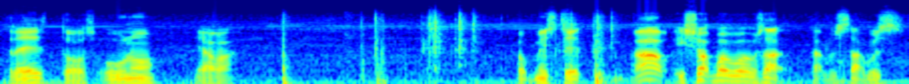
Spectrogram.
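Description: This middle-aged man's mid-range voice swings widely in pitch as he unhurriedly delivers jokey, mock-dramatic commentary over a home video. It was filmed in a small back garden, and the outdoor camera sound is muffled, noisy and full of clicks.

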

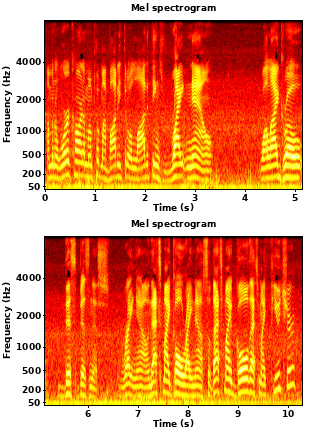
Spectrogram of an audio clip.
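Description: A man in his late forties gives a casual walk-and-talk vlog through an empty warehouse and out in the open air. His voice sits slightly high, and he speaks earnestly, circling back to the same points. Faint outdoor noise runs behind him. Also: moderate pace, fairly bright tone. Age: 40s. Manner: earnest, repetitive motivational pep talk. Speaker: business owner vlogger. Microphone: wireless earbud mic, handheld camera.

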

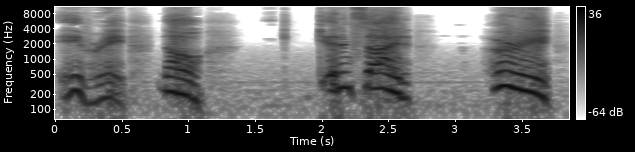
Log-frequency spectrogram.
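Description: A woman's voice: fairly high pitch, expressive, slow pace, husky, dry recording, full character voice. A woman voicing a battered young man who is desperate to protect his friends. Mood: urgent.

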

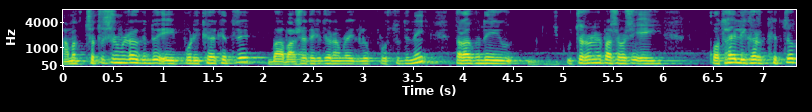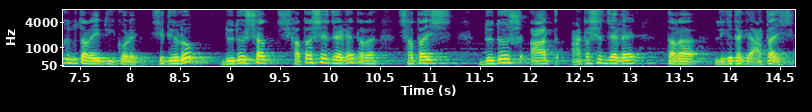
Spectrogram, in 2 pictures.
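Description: Fast-talking man teaching a lesson. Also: on the high side, warm tone. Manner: formal, repetitive explaining with frequent pauses. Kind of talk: classroom lesson for parents and young pupils.

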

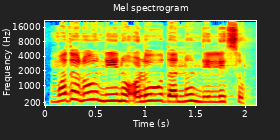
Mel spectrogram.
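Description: A woman's voice: sits high, moderate pace, darkish tone, close to an everyday voice. A woman voicing a pleading young boyfriend. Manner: coaxing, protesting. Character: young man, fond, defensive boyfriend.

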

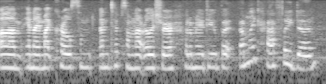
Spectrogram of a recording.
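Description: In a chatty vlog filmed in her small closet and bedroom, a young American woman talks fairly quickly in a fairly high, flat voice. She is informal and rambling, with frequent "like." The handheld camera sits at arm's length, and the audio comes out dull and noisy.

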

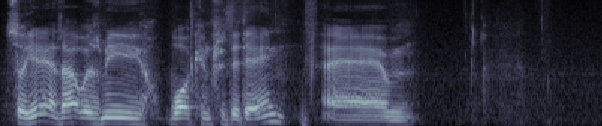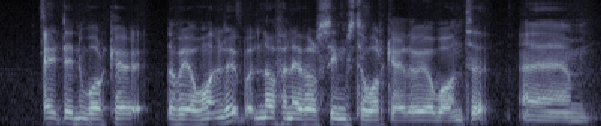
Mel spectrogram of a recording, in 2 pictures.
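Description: A man's voice: mid-range voice, moderate pace, a bit bright. A man, talking casually to camera from his studio with frequent ums. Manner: chatty, loose, frequent ums. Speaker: photography vlogger. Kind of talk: casual vlog outro. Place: indoor home studio.

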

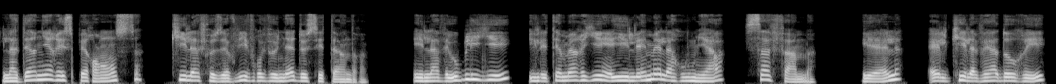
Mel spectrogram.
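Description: A reader narrating a literary tale with measured, expressive phrasing. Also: medium pitch, no echo, clean studio sound.

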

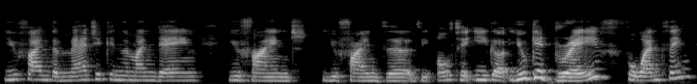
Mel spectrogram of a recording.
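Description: A woman speaking as a guest in an interview, expressive and theatrical, with lively emphasis on key words. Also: mid-range voice, unhurried. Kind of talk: enthusiastic interview conversation.

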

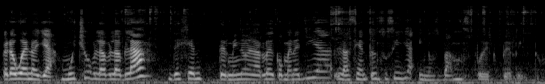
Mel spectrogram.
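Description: A young mother, chatting casually to her phone camera for a family vlog and using soft baby talk with her little daughter. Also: fairly high pitch, quick pace, slight background noise. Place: at home and in a car.

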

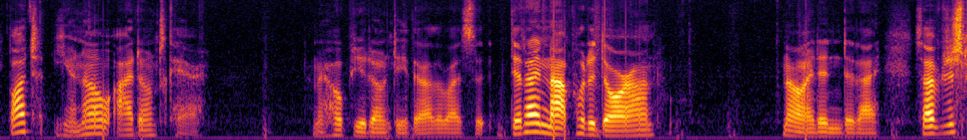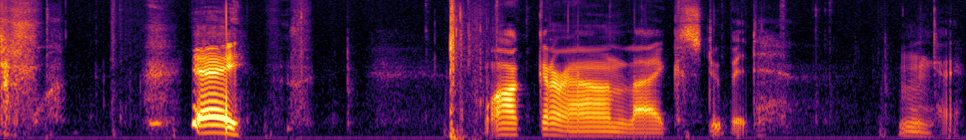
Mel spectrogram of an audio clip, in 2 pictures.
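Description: A young man rambles casually over a video game as a gameplay commentator, drifting off on tangents and humming and singing to himself. His lowish voice is animated, bright and forceful at a moderate pace, with slight background noise.

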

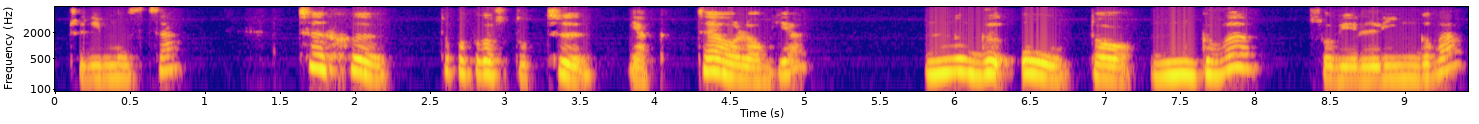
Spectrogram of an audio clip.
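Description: A woman gives a methodical lesson, carefully explaining pronunciation rules and sounding out examples. Her voice is husky. The recording is a little dull and lo-fi. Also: medium pitch. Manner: calm, methodical, spells out examples. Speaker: Latin teacher.

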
